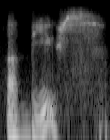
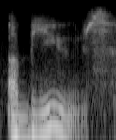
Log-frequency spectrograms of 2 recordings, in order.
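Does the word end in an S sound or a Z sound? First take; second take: S sound; Z sound. First: The word ends with an S sound. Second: The word ends with a Z sound. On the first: It is used as a noun. "changes to an S" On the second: It is used as a verb. "ends in a Z"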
